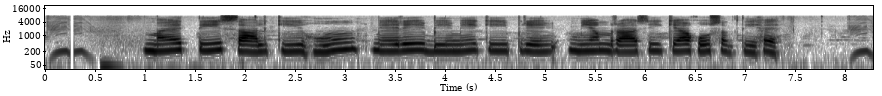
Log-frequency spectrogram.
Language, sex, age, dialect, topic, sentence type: Hindi, female, 18-24, Garhwali, banking, question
